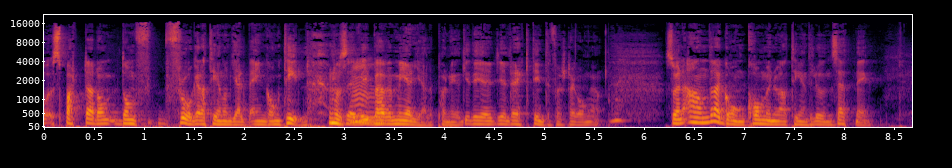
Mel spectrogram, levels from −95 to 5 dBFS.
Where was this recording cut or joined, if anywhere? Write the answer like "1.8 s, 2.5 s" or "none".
4.2 s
